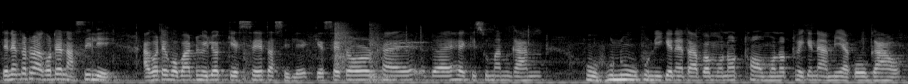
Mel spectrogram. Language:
Assamese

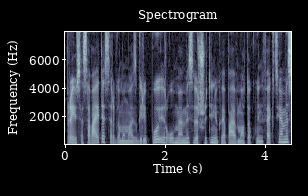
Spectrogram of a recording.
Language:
Lithuanian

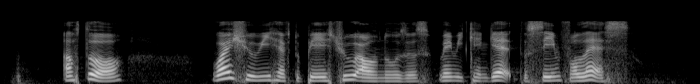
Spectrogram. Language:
English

